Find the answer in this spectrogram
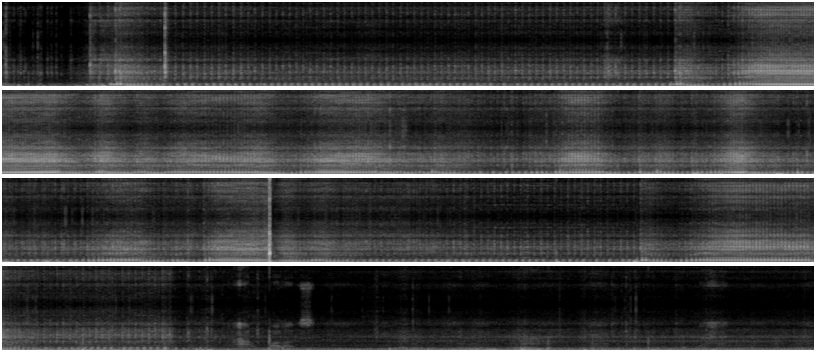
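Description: Dirt bike engine heard from the handlebar, revved in repeated short bursts about every two seconds as it climbs a rough, rutted trail, then dropping back to a quieter, steadier run near the end.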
